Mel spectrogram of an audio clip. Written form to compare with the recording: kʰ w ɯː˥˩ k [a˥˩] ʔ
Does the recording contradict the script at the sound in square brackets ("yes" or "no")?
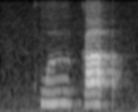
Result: no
